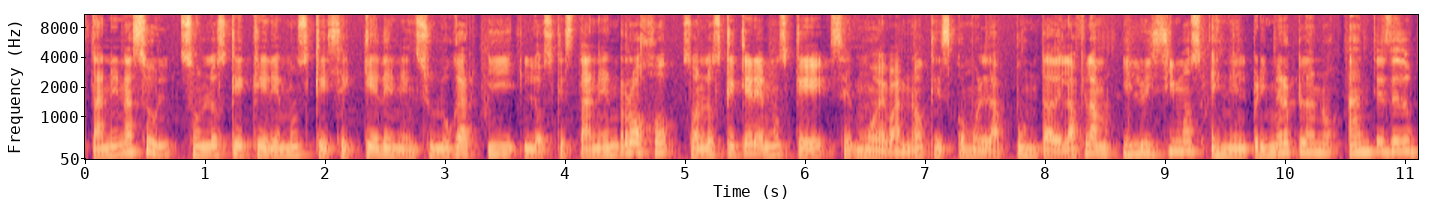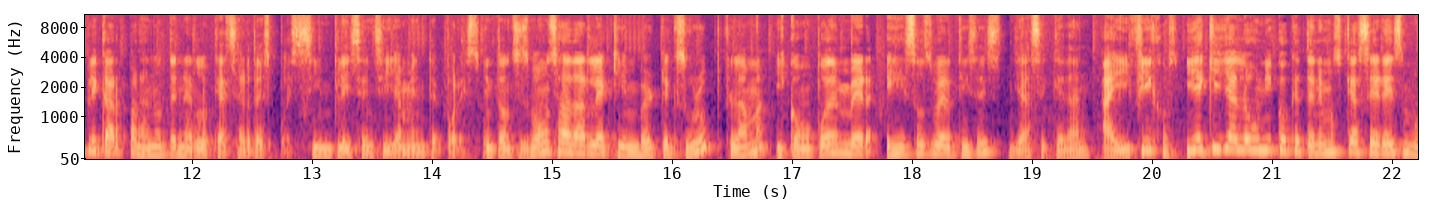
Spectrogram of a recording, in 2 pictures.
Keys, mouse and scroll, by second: 15.4 click, 16.4 click.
